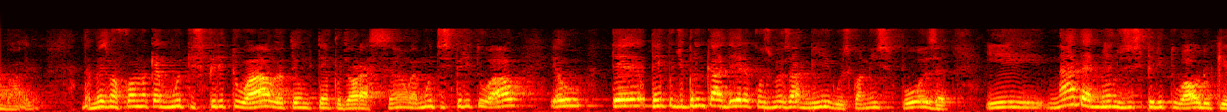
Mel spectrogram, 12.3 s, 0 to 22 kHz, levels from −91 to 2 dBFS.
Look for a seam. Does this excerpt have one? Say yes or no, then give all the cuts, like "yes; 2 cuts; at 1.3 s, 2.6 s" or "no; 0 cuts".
yes; 1 cut; at 6.4 s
